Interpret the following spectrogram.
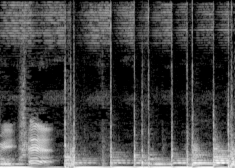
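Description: Several hand-played djembes in a group rhythm: deep bass tones under quick, sharp slaps and tones, the strikes coming many times a second. A voice calls out briefly near the start.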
